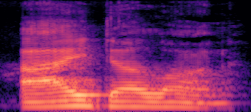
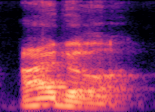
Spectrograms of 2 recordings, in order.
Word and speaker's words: Eidolon: I was almost saying it dumb, of the word of the Lost, and it's Eidolon. Eidolon. Yes. Sorry. Like the I-U-I-E, Lon. Again, I didn't know how to pronounce it.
